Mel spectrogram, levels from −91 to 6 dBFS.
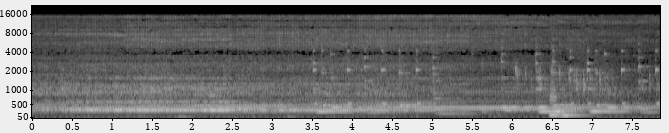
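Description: From 0.72 to 6.87 s there are periodic USB or driver dropouts: roughly a millisecond of silence lands every 1.02 s, so you get a regular tick.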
